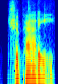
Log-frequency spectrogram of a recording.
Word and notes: chapatti: American English

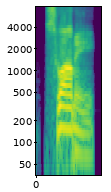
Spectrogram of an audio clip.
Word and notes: swami: British English

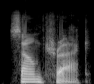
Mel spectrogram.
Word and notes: soundtrack: American English

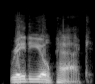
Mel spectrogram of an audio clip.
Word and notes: Radiopaque: American English

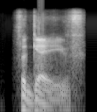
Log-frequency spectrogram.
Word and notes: forgave: British English

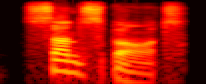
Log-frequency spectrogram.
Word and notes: sunspot: British English

